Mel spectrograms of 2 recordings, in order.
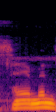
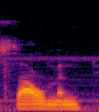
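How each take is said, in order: First: The L in the word is silent. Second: The L in the word is pronounced.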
